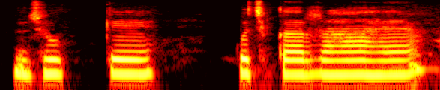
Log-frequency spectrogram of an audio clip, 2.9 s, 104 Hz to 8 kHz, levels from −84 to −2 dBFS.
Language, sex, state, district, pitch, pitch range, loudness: Hindi, female, Chhattisgarh, Raigarh, 230 Hz, 220-235 Hz, -17 LUFS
